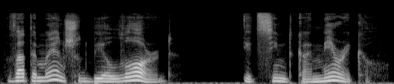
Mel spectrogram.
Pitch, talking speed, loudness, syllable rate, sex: 150 Hz, 135 wpm, -18 LUFS, 4.6 syllables/s, male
